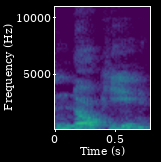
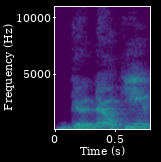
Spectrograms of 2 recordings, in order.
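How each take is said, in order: First: The G at the start is not sounded. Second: The G at the start is sounded. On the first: The speaker calls it right. "but you pronounce it gnocchi" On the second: The speaker calls it wrong. "It starts with a G"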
